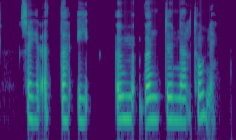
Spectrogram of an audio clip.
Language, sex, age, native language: Icelandic, female, 30-39, Icelandic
